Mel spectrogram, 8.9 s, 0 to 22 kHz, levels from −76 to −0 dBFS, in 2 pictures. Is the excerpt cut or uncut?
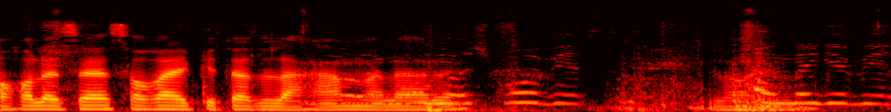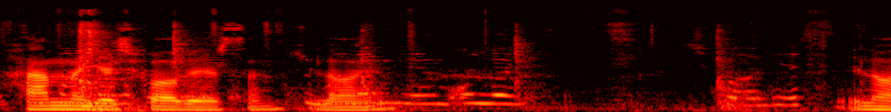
uncut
